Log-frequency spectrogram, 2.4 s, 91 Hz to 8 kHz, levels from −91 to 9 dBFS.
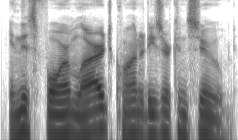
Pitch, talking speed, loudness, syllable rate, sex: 105 Hz, 175 wpm, -17 LUFS, 5.9 syllables/s, male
